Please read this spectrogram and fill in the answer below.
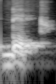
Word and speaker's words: debt: देखो बी है, बी के बाद टी है, तो जब बी के बाद टी होता है तो हमारा बी बोला नहीं जाता है, बी का उच्चारण नहीं होता है। इसको पढ़ेंगे डेट। क्या पढ़ेंगे?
